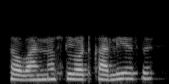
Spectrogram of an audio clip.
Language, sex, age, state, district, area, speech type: Gujarati, female, 18-30, Gujarat, Ahmedabad, urban, conversation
